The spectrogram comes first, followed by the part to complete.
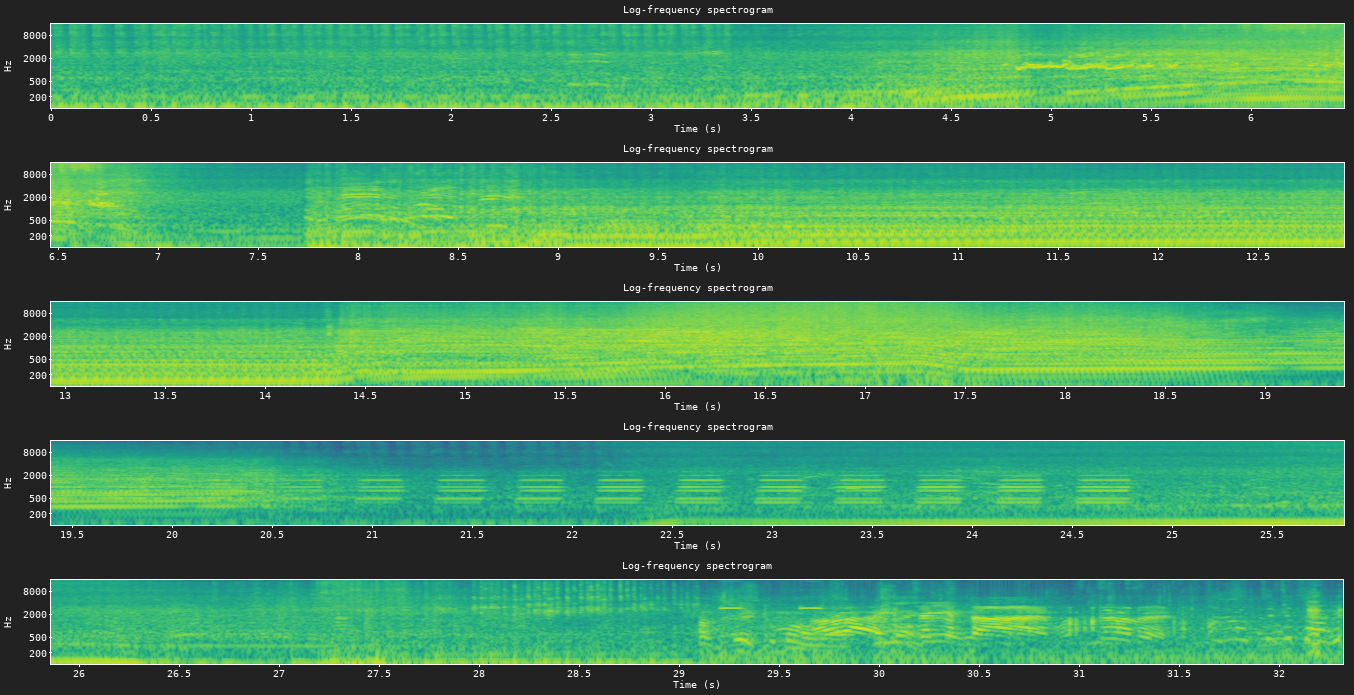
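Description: Loud car engines revving and accelerating hard, pitch rising as they pull, with an abrupt jump in level about eight seconds in. From about two-thirds of the way through it turns quieter, with a short tone repeating evenly over a steady low engine drone, then loud engine noise again near the end.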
